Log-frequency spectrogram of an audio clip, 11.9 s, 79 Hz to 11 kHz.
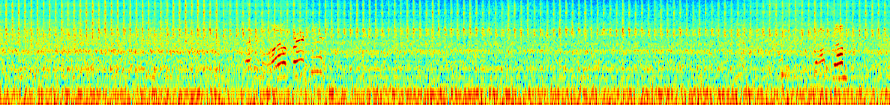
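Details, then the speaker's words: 1979 Ford E350 Scamper motorhome with a 460 big-block, first start after sitting, new battery, leaking carburetor, oil pressure present. Rapid, even ticking over a rough idle, likely valvetrain noise that may quiet down. Valvetrain ticking at idle. "all right we're just going to a lot of valr noise hopefully that quies down in a minute"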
